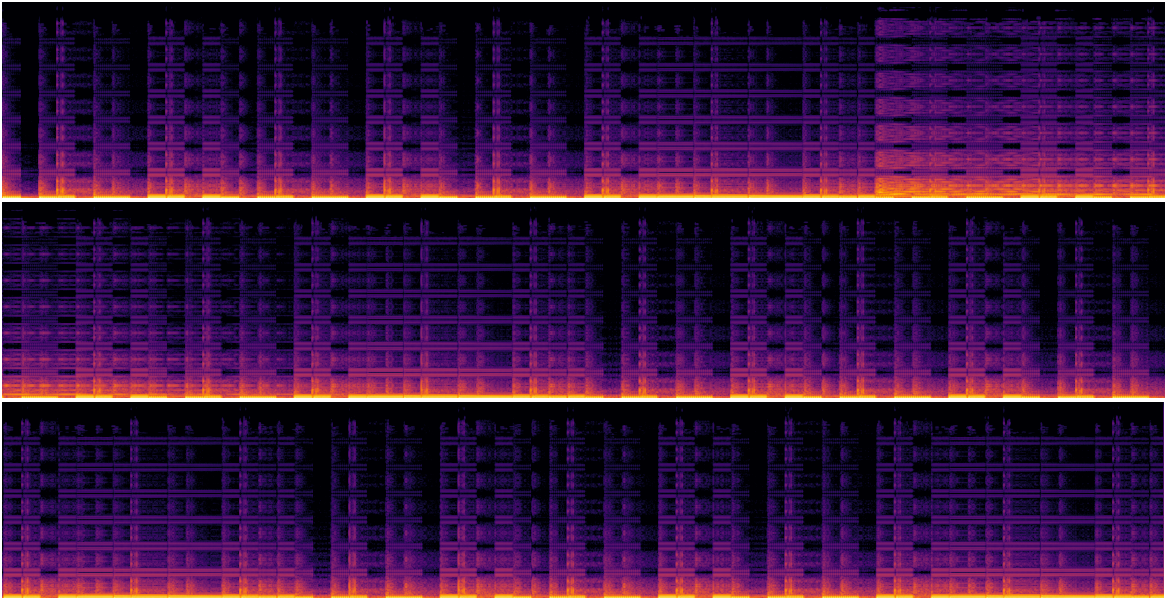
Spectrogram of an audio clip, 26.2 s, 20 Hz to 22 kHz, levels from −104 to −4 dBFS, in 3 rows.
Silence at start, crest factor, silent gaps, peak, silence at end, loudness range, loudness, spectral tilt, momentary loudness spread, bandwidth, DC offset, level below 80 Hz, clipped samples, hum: 0 s; 14 dB; none; -2 dBFS; 0 s; 1 LU; -19 LUFS; -11.5 dB/octave; 3 LU; 4.4 kHz; 0.1%; -24 dBFS; under 0.1%; none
